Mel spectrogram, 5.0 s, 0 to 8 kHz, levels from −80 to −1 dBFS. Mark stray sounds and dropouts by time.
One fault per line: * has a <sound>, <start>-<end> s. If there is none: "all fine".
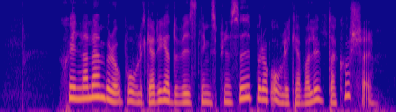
all fine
